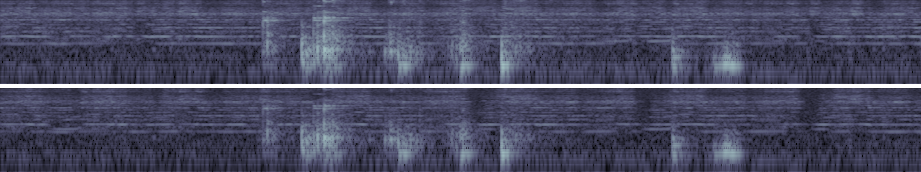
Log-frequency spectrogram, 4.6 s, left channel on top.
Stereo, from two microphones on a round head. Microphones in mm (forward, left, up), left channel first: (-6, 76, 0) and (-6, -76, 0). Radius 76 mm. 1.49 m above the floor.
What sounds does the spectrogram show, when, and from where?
1.3 s breaking glass: 35° left (ahead or behind)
